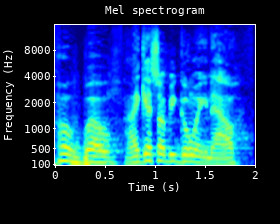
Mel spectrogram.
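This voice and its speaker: An actor reading a nervous teenage boy at a live table read, stammering and apologetic, then yelling in panic. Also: a little high, moderate pace, natural voice. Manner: stammering and nervous, shouting when scared.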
